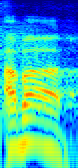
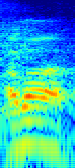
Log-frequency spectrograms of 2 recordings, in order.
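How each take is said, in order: No difference in how they are said.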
